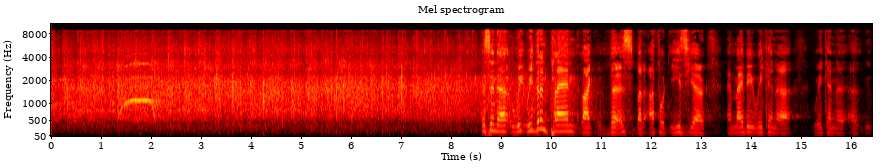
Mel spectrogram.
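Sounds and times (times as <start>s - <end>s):
audience applause: 0.0s - 10.7s
speech: 8.6s - 16.4s.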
